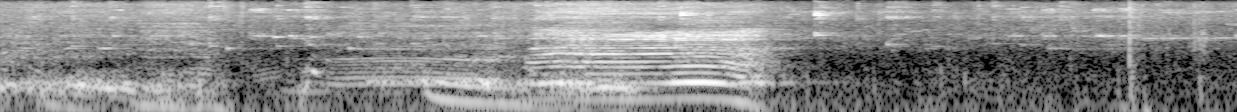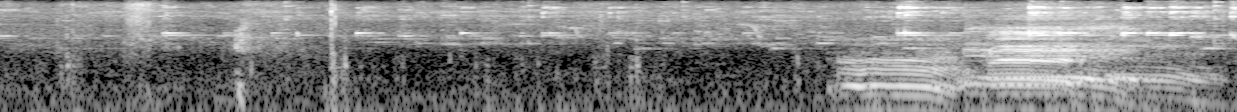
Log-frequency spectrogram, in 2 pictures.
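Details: Cow on a farm eating banana leaves, giving loud, drawn-out moos with rich harmonics: one at the start, a longer rising-and-falling moo around the third second, then a final moo near the end, with soft clicks between.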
